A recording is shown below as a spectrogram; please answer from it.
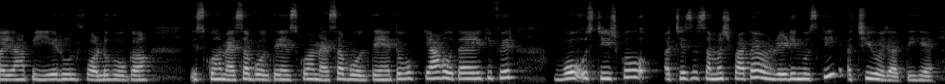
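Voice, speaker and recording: ऊँची, मधुर आवाज़ वाली महिला शिक्षिका. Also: female voice, fairly high pitch, mellow. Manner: patient, step-by-step explaining with frequent "ठीक है" checks. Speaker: teacher explaining phonics to parents. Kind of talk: explanatory lesson to camera.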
